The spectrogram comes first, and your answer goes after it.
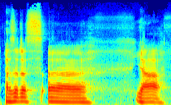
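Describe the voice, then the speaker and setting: A man's voice: fairly low pitch, flat delivery, slow, a little mellow, clean tone. A man talking casually on a podcast, wry and exasperated, using dry gallows humor. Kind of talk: casual chat.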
